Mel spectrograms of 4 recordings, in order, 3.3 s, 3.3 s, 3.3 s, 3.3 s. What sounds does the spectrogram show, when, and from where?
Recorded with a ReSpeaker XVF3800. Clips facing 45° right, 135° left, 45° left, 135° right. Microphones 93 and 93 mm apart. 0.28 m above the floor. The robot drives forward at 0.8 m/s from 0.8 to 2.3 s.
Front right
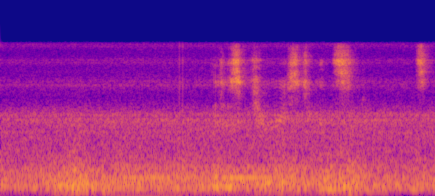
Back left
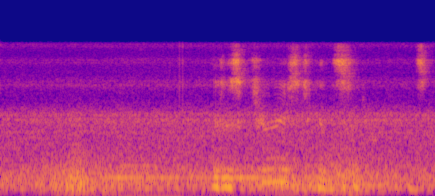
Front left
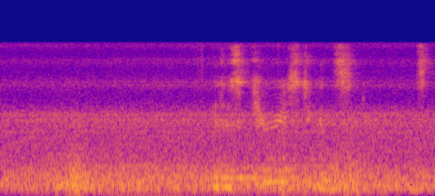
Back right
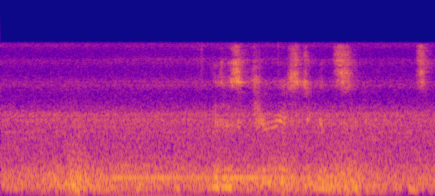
1.6 s a man speaking: 150° left, 1.5 m; by 3.2 s 165° left, 1.9 m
